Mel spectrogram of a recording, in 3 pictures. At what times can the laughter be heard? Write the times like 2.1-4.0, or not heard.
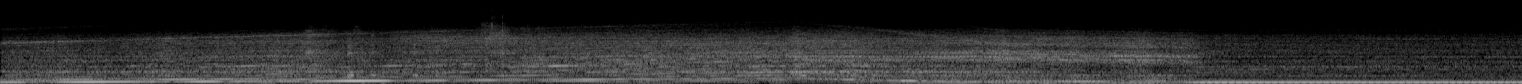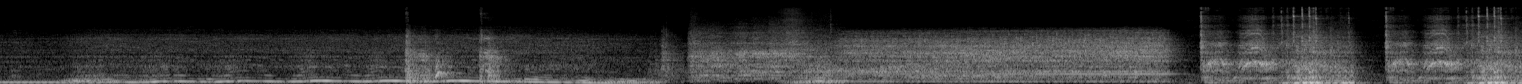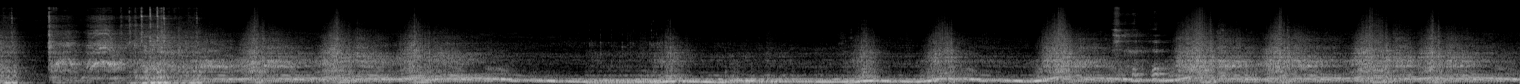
3.0-5.3, 19.2-20.2, 41.5-43.1.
